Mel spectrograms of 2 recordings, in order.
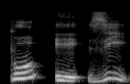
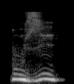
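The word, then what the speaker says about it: poëzie: Même chose pour poésie, c'est poésie et ce n'est pas poesie. D'accord?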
